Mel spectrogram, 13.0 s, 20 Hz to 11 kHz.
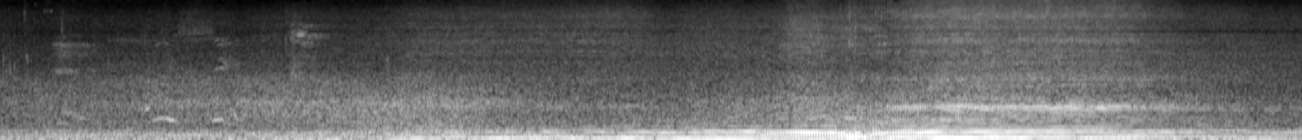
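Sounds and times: vehicle engine accelerating: 7.2 - 12.3.

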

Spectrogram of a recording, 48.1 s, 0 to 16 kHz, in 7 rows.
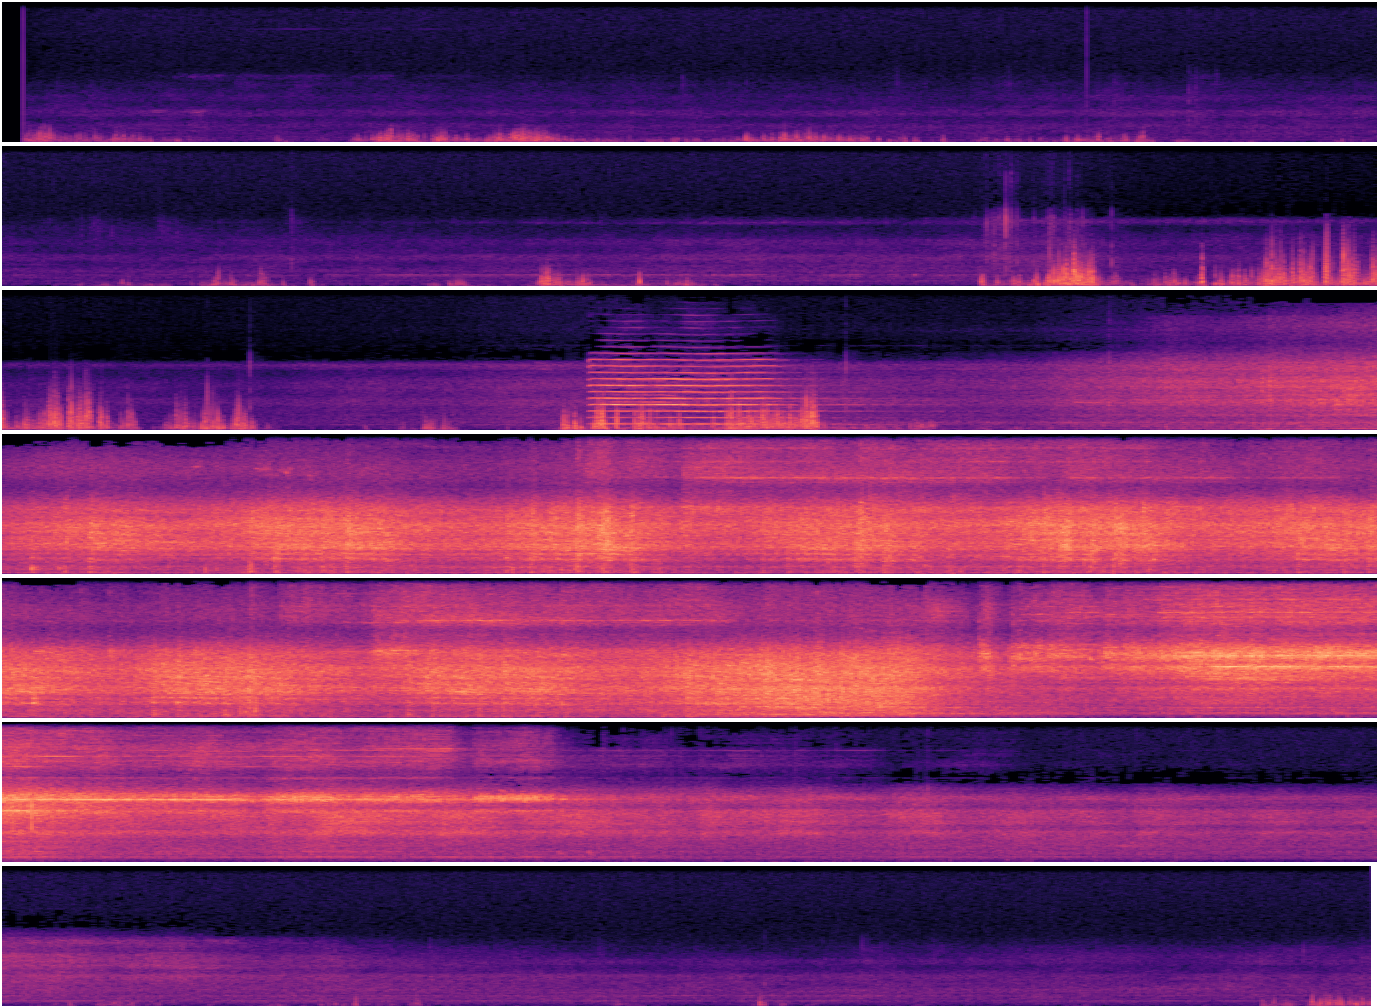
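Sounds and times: train passing with wheel clatter: 0.3 - 48.0
train horn blast: 16.7 - 18.5
faint high whine: 32.2 - 48.0.

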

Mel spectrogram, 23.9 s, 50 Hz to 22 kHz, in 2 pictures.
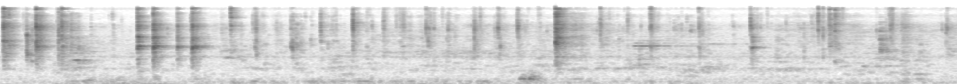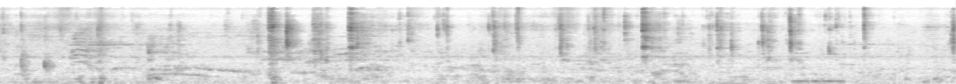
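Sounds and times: soybean pods clicking and crackling: 2.8 - 14.4.

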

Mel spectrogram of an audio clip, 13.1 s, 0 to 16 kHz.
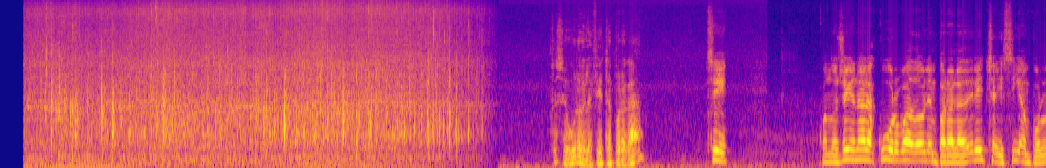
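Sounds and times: tyres crunching over gravel: 0.3 - 6.2
low engine hum: 0.3 - 6.8.

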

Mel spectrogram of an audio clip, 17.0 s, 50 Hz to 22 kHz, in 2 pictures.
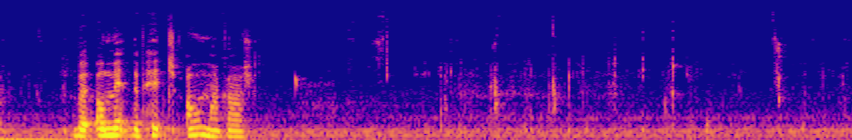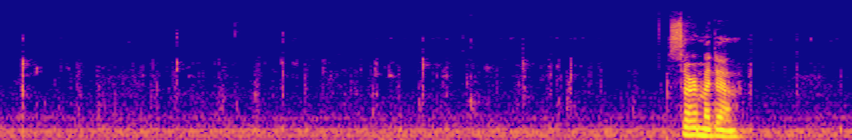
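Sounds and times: steady low hum: 0.0 - 17.0
wet chewing mouth clicks: 3.0 - 15.0.

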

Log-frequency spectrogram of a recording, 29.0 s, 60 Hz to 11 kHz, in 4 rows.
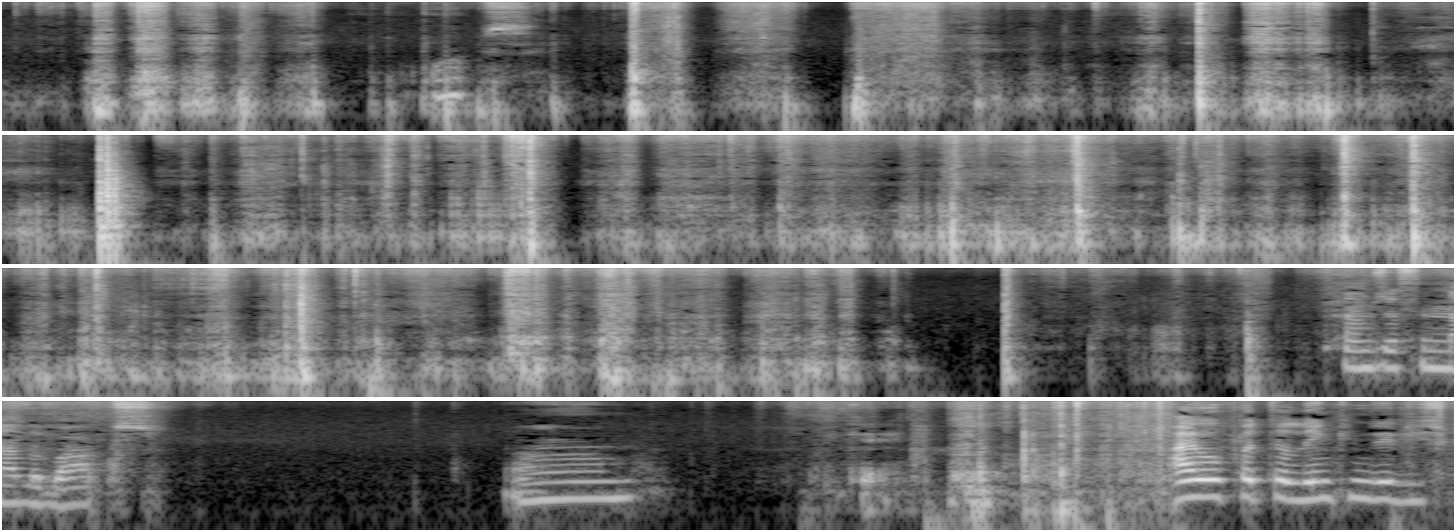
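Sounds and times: scraping at packing tape and cardboard: 0.1 - 1.7, 3.0 - 7.0, 8.1 - 19.0.

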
